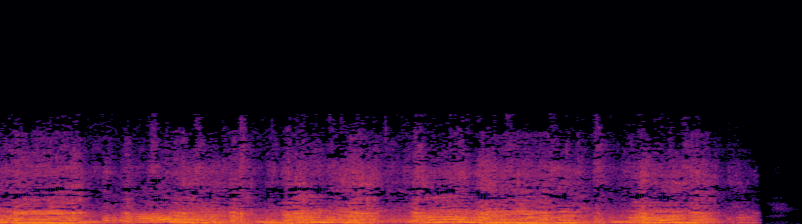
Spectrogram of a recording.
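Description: A lion roaring: several deep roars in a row, swelling and dipping, that stop suddenly near the end.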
